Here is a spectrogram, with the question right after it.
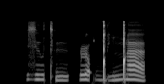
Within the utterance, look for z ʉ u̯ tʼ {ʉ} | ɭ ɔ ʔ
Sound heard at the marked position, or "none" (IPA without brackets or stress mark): ʉ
